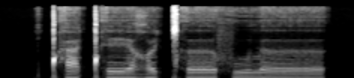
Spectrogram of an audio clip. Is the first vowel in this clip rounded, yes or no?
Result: no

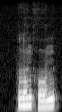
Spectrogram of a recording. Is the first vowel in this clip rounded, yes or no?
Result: yes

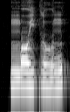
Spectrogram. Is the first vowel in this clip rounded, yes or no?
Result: yes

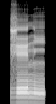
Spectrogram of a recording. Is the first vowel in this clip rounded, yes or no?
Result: no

